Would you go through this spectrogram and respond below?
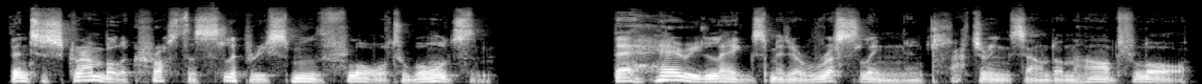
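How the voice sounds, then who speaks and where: A man reading a story as a dramatic, expressive audiobook narrator. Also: low-pitched.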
